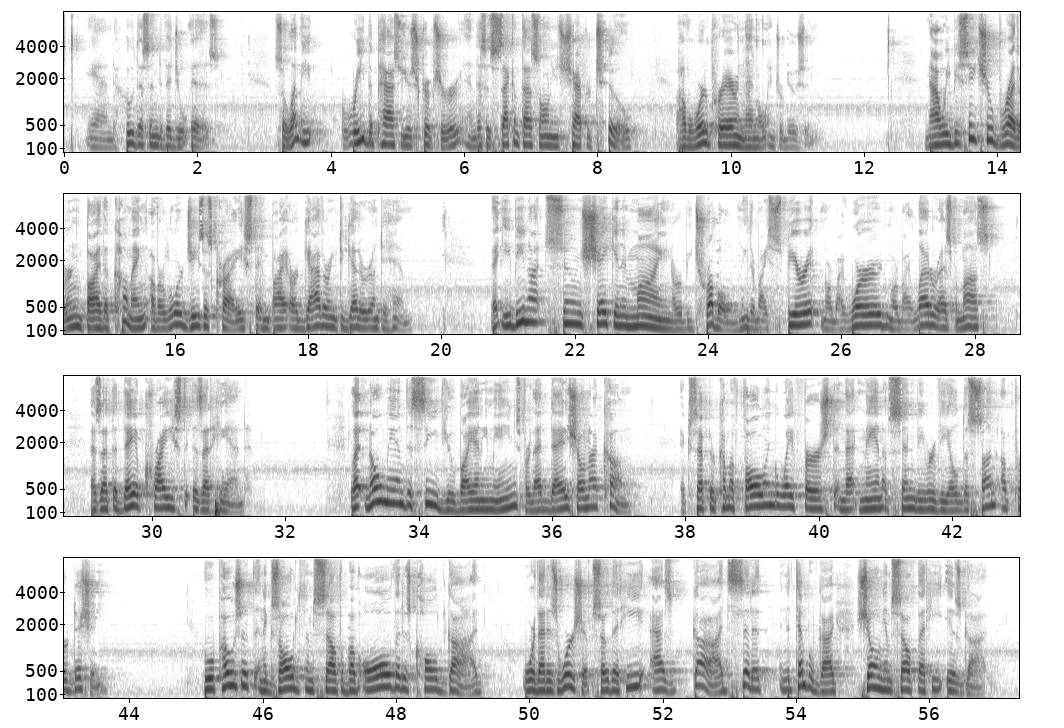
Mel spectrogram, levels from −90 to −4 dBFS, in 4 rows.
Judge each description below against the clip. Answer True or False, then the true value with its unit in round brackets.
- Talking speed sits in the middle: True (155 wpm)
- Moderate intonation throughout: True (4.7 semitones)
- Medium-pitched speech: True (155 Hz)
